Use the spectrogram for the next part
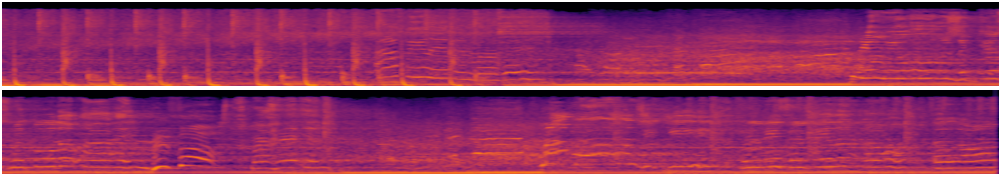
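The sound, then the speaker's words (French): A large crowd at a Fun Radio party on an island sings and shouts together over pounding dance music with heavy bass, loud and continuous for the whole stretch, with scattered whoops rising above the mass of voices. “Je vous entends chanter. Je vous entends crier.”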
